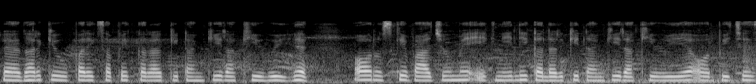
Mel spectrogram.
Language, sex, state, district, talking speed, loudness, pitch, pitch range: Hindi, female, Maharashtra, Chandrapur, 220 wpm, -16 LUFS, 190 Hz, 185-200 Hz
